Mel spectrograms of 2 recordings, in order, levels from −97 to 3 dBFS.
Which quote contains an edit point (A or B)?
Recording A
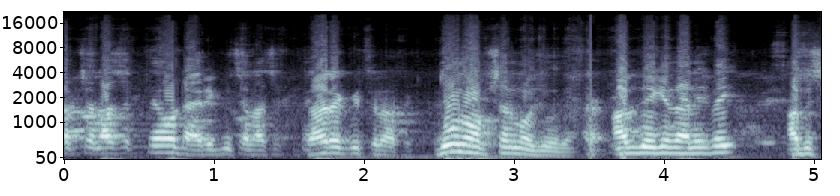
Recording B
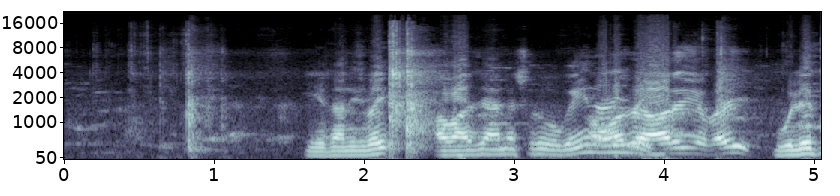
A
